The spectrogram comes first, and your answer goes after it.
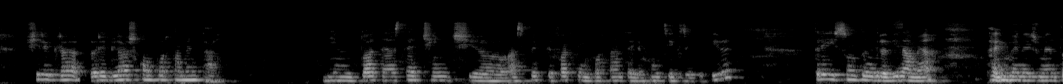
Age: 20-39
